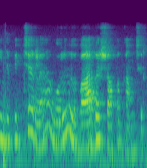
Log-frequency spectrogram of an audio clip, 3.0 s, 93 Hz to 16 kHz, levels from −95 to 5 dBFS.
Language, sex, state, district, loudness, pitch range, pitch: Tamil, female, Tamil Nadu, Chennai, -16 LUFS, 175-230 Hz, 210 Hz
